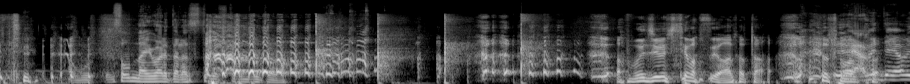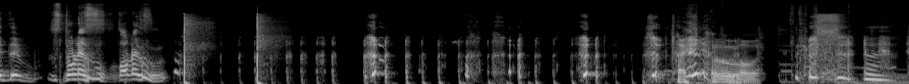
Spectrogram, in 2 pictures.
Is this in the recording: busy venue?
no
